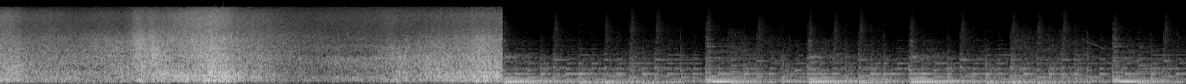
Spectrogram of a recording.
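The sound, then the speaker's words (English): A loud, churning roar of a flood crest, a wall of water rushing down the river, fills the first five seconds, then cuts off abruptly as music with steady beats takes over. “A wall of water coming down the river. The flood crest.”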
